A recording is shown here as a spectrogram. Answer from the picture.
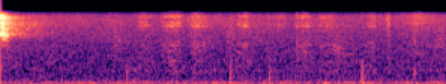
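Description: Pencil writing on a sheet of paper on a tabletop: light, irregular scratching strokes.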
